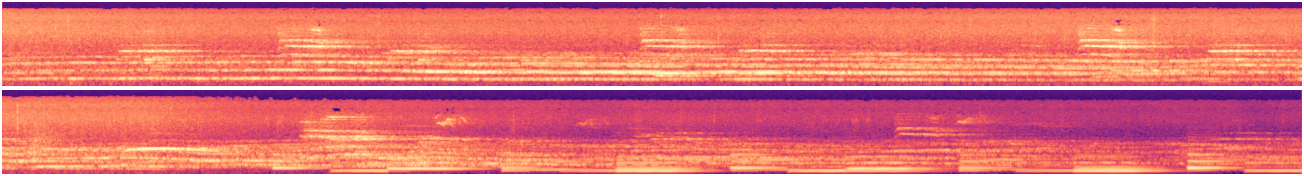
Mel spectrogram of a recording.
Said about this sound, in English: That's two packs of wolves converging on each other. I call it whisper howling. It's the sound they make right before they begin to howl. But watch what happens. It transforms here into the wolf sound. You'll hear a crow, and then... hear it shift?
